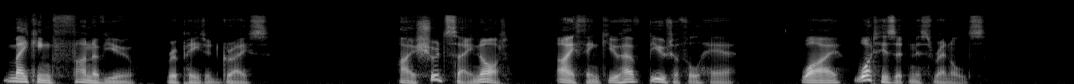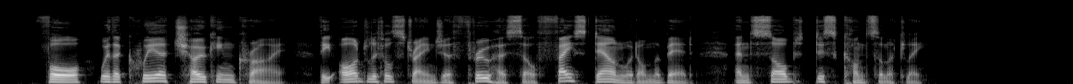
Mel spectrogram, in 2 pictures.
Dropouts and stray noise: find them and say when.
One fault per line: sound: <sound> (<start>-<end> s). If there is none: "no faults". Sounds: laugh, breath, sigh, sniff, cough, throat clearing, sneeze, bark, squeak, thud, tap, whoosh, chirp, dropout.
no faults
